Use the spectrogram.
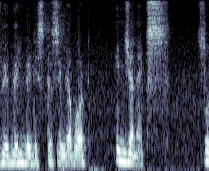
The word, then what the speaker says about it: Nginx: will be discussing about engine X so engine X is a web server okay uh it it is pronounced as engine X and it's a it's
